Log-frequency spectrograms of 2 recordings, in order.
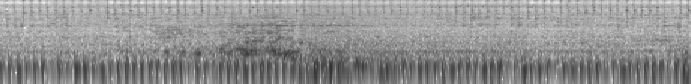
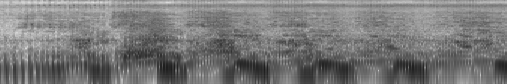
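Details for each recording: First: Motorcycle that smokes white from the exhaust at uneven idle, with a faint airy spitting distinct from the carburetor sound; a compression leak is suspected, possibly from the block gasket. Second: Supra-style motorcycle with non-Honda "Turbo" engine, after no-cost fix for white exhaust smoke: repeated throttle blips rising and falling cleanly and crisply, no rattle or misfire; smoke now nearly gone, revving normal.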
